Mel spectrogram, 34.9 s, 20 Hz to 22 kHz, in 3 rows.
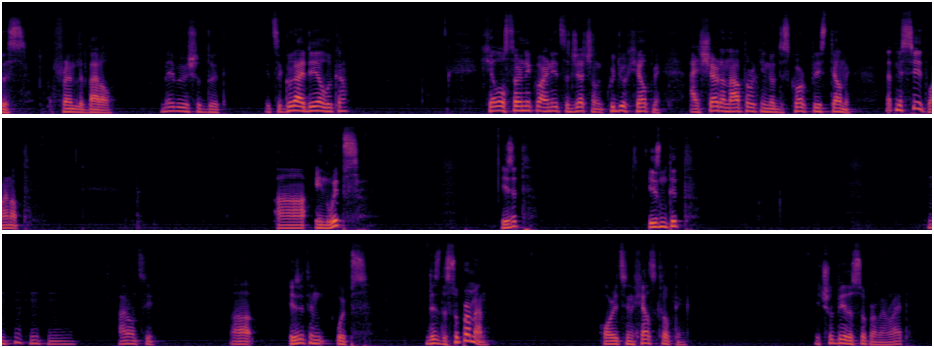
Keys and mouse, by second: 0.3-1.1 typing.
